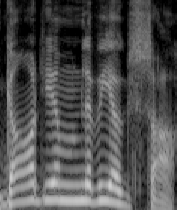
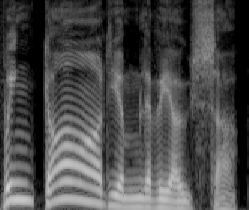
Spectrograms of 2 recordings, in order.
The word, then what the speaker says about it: Wingardium Leviosa: much more luck when guardian levio he shouted waving his long arms like a windmill you're saying it wrong Harry heard hermani snap it's Wing guardium Leviosa make the G nice and long you do it then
